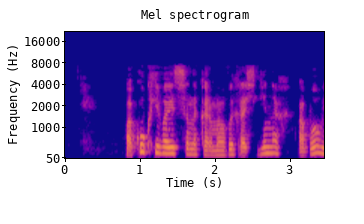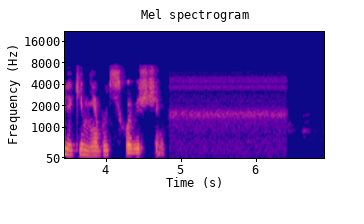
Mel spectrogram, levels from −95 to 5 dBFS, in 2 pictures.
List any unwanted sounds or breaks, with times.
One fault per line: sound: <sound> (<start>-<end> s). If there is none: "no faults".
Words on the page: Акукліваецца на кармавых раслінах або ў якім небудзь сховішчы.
no faults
